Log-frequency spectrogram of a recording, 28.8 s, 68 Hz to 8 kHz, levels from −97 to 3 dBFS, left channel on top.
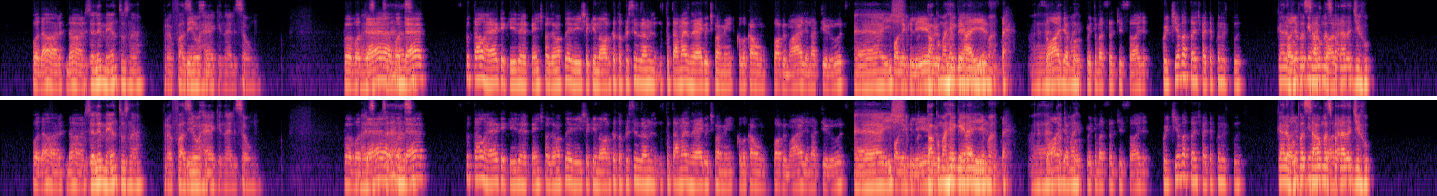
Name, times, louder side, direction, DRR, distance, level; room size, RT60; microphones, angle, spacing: voice 1, 0.7-1.8 3.7-4.3 6.9-8.5 9.3-16.8 17.9-19.8 20.0-20.2 20.9-22.9 23.3-24.8 25.7-26.7, left 4 dB, 45° left, 0.4 m, -23 dB
voice 2, 1.7-2.9 3.3-5.2 7.2-8.2 17.1-20.0 20.6-21.6 25.6-27.3, right 1 dB, 20° right, 0.4 m, -21 dB
2.7 x 2.6 x 2.2 m
head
